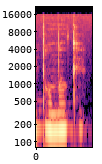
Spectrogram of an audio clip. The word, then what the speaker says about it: помилки: всеукраїнський диктант без жодної помилки? Помилки, як правильно? До речі, правильно, наскільки я знаю, правильно наголошувати і так, це слово має подвійний наголос.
